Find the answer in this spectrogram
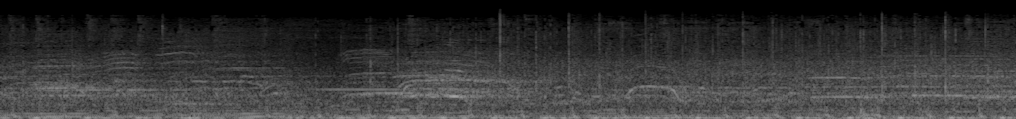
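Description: Gymnastics arena ambience: music playing over the hall, with crowd chatter and scattered claps and cheers.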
